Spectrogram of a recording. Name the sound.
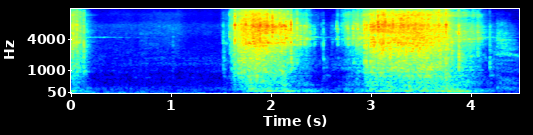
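knitting machine knitting rows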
